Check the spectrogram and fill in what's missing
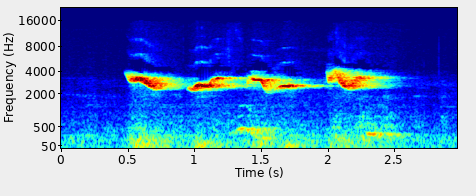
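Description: A Scarlet Tanager sings four quick, hoarse, burry phrases, each slurring up and down, with a faint low room murmur beneath.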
